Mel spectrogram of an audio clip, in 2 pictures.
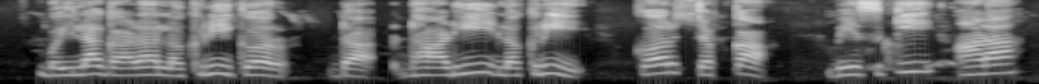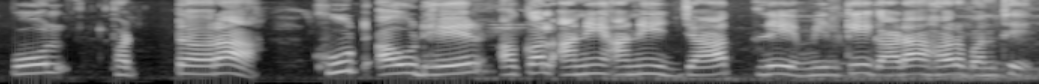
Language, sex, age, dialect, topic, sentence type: Chhattisgarhi, male, 25-30, Northern/Bhandar, agriculture, statement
